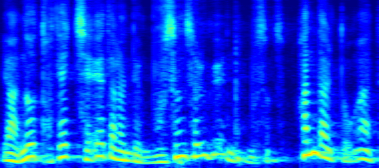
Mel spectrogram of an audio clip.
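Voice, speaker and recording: A man voicing God in a sermon story, a stern fatherly figure who scolds a young preacher bluntly and gruffly, a bit lower than his own voice. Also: very animated, fairly quick, a little mellow, heavily acted. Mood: gruff scolding.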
